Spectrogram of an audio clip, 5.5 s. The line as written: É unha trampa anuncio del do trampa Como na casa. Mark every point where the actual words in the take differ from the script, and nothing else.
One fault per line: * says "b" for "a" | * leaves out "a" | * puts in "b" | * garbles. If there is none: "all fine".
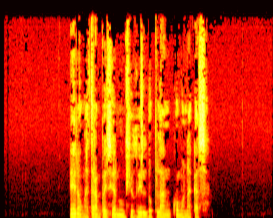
* says "Era" for "É"
* puts in "ese"
* says "plan" for "trampa"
